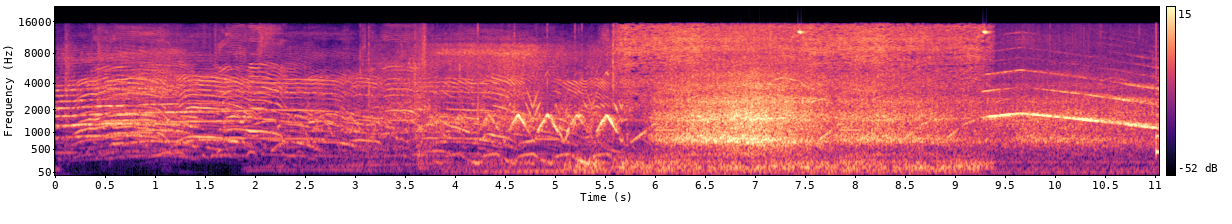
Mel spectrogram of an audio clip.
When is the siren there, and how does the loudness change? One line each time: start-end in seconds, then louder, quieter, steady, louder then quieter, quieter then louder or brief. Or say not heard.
0.0-11.0 louder.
